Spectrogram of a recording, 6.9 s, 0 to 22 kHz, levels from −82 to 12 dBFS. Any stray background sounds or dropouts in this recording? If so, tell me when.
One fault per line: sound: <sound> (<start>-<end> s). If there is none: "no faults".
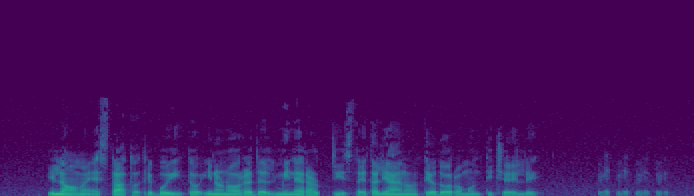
sound: dropout (3.2-3.3 s)
sound: laugh (6.0-6.7 s)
